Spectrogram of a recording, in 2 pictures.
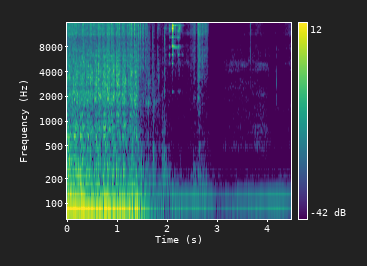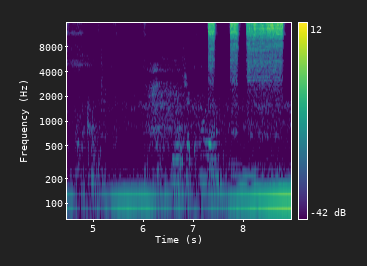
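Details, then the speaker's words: Chevy 350 V8 square-body 4x4 truck after a quick fuel line replacement (new hoses had been squirting fuel): a loud burst as it catches, then a steady, low, even idle with no stumble; normal start and idle. "No, I had it. Nice. Hell yeah. Quick fuel line replacement. Started up not too long ago."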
